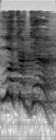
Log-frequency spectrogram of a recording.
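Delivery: yelling loudly. Retelling yelling at a woman at the hospital, retelling a yell. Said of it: "and I'm yelling at her".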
